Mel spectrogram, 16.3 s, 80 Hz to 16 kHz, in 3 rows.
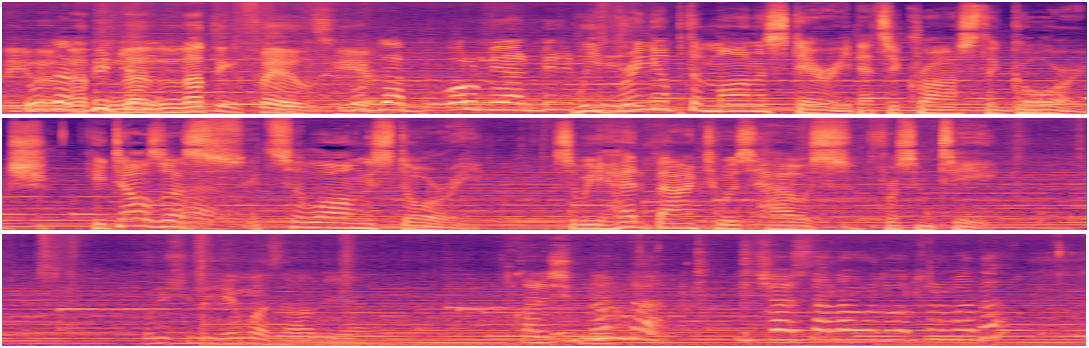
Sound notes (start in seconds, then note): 2.1 speaks foreign language; 11.8 family speaking foreign language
